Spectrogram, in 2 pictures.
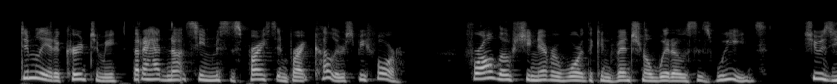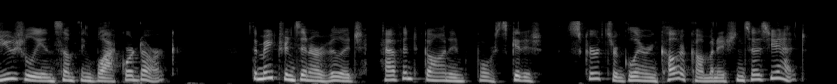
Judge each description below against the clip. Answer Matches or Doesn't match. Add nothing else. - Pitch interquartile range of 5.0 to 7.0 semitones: Matches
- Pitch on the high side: Matches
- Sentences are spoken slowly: Doesn't match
